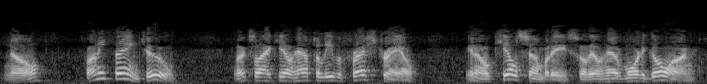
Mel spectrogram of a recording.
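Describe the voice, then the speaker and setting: An actor playing a plain-spoken, hesitant small-town man in a 1960s radio drama, husky and folksy. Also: a little high, sing-song, moderate pace. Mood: concerned. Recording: muffled vintage radio recording.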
